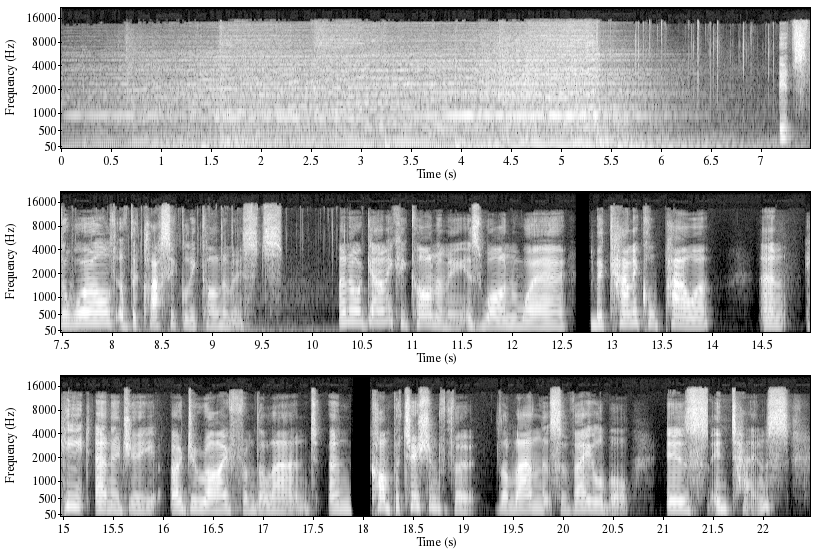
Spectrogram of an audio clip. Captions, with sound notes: [dramatic music] [fire crackling] - It's the world of the classical economist. An organic economy is one where mechanical power and heat energy are derived from the land. And competition for the land that's available is intense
